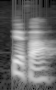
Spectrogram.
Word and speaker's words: shiva: And there's a thing called Shiva. Is that right? Is that I pronounce it right? Shiva. Shiva. Right. Shiva.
